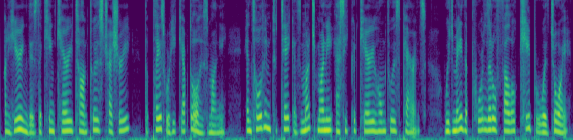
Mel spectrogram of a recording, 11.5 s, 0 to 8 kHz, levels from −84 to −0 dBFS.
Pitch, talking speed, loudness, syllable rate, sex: 200 Hz, 225 wpm, -18 LUFS, 5.5 syllables/s, female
